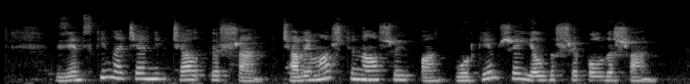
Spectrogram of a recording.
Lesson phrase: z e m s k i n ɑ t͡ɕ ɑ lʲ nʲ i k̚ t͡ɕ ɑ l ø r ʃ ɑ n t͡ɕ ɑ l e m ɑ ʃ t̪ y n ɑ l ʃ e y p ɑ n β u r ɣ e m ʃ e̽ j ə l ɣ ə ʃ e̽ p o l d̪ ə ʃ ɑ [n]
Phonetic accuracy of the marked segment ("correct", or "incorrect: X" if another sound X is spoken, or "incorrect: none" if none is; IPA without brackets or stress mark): correct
